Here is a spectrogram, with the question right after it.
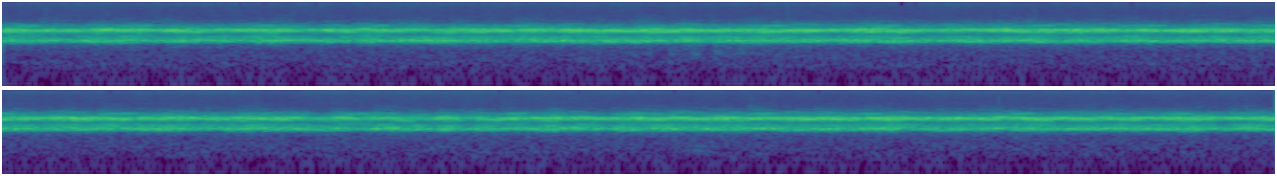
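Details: Ambient frog calling: an even, seamless chorus of numerous frogs forming a buzzy drone on two steady pitch bands, unchanging in level across the whole stretch, no background sounds besides.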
